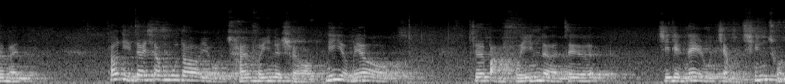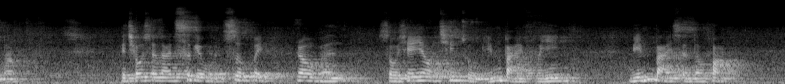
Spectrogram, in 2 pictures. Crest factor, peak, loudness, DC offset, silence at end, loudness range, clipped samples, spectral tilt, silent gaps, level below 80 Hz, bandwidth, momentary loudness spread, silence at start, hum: 16 dB; 0 dBFS; -16 LUFS; under 0.1%; 0 s; 2 LU; under 0.1%; -7.5 dB/octave; none; -40 dBFS; 12.5 kHz; 17 LU; 0 s; none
